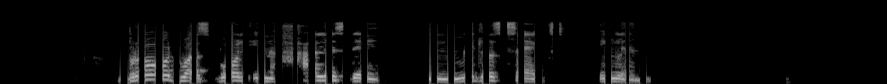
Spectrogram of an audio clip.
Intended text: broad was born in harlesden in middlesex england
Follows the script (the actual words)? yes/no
yes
